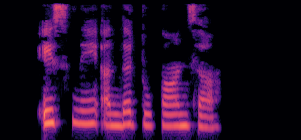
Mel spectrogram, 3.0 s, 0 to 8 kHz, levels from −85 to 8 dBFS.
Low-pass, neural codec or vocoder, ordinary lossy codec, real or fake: 7.2 kHz; none; MP3, 48 kbps; real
